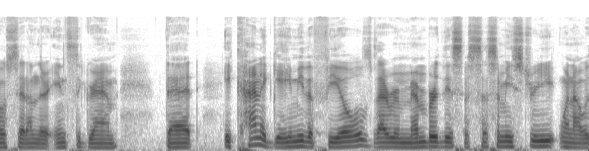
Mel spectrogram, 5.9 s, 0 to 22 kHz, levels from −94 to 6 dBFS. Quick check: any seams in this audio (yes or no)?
yes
